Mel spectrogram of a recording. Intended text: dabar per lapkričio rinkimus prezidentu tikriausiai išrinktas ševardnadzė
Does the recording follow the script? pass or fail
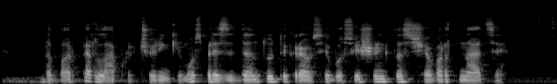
fail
